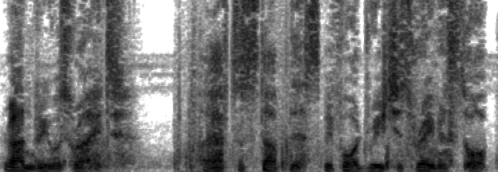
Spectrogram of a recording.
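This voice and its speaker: An actor playing a steady, loyal Viking clan leader in a video game, measured and earnest, with a gravelly voice. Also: male voice, mid-range voice, background noise, close to an everyday voice. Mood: steady, concerned.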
